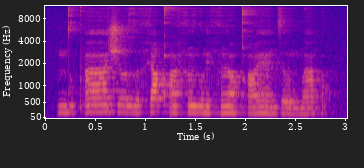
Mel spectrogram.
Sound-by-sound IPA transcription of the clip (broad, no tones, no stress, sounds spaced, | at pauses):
n d ʊ pʼ ãː ʃ əː ɣ ə h e qʼ ẽ h ə̃ ð ʊ ɾ ẽ h ə̃ː qʼ ɛ̃ː n z əː m b ã p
